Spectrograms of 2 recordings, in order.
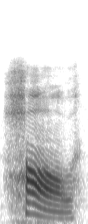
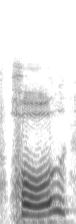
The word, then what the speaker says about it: hall: is uh the word Hall okay so uh good L sounding here at the end also our vowel instead of whole with an o sound it's a a hall at Town Hall at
